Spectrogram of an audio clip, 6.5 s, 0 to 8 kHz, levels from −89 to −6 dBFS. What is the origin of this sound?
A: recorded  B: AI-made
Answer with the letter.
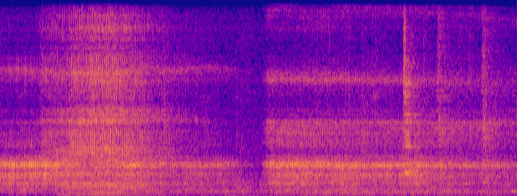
A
